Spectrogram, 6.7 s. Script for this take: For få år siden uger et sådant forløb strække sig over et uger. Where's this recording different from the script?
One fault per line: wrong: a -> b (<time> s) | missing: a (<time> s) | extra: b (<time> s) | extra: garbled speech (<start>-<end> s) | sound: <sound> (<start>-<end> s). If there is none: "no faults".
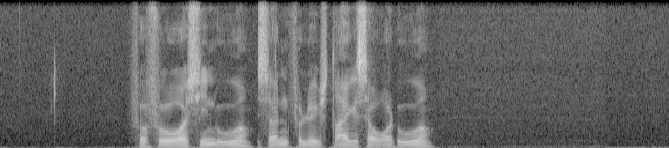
no faults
